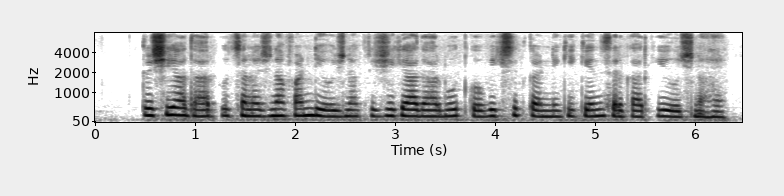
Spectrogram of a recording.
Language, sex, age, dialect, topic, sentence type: Hindi, female, 18-24, Hindustani Malvi Khadi Boli, agriculture, statement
